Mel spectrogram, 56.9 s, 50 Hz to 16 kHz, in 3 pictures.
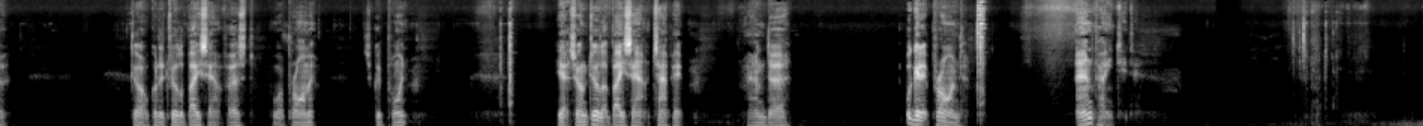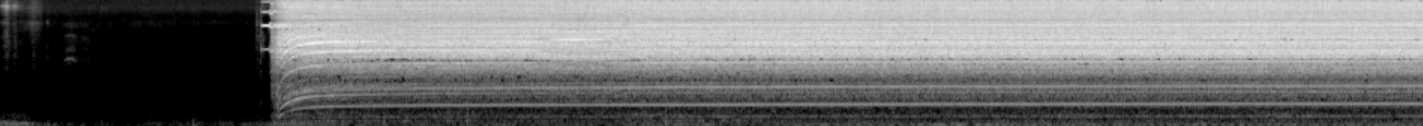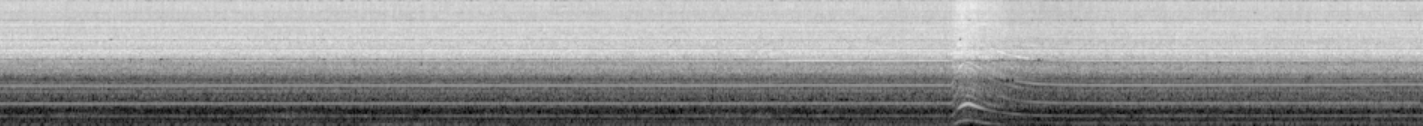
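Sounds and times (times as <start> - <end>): small electric drill running: 22.4 - 56.9.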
